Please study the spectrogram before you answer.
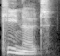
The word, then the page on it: keynote: British English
